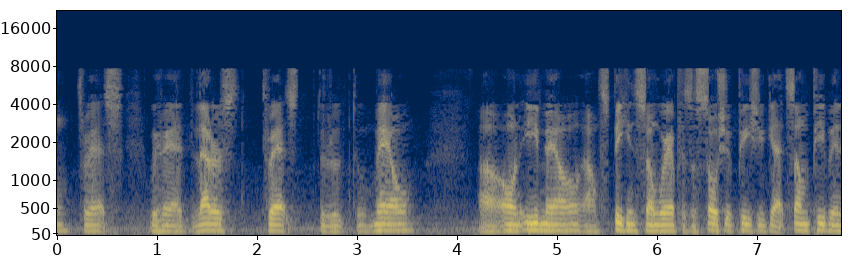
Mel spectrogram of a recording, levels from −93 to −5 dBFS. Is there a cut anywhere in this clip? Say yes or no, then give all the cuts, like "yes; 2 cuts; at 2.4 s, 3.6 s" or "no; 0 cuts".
no; 0 cuts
